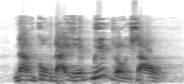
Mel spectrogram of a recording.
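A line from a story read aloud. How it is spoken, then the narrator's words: Astonished hurried cry. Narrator (Vietnamese): Mỹ Đông Lưu ngỡ người kinh ngạc rồi vội la lên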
